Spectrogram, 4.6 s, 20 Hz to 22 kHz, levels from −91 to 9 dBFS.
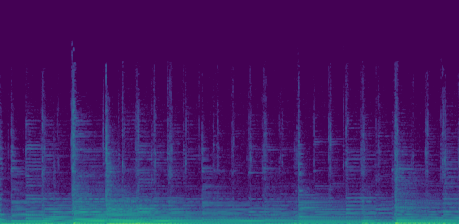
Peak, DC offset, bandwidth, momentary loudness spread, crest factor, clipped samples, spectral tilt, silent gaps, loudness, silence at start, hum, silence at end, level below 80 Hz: -12 dBFS; under 0.1%; 11.5 kHz; 13 LU; 16 dB; under 0.1%; -8 dB/octave; none; -29 LUFS; 0 s; none; 0 s; -46 dBFS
